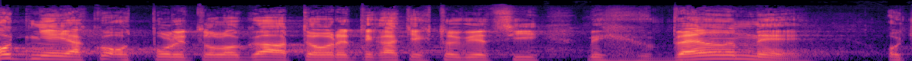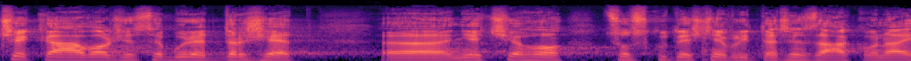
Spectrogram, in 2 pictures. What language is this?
Czech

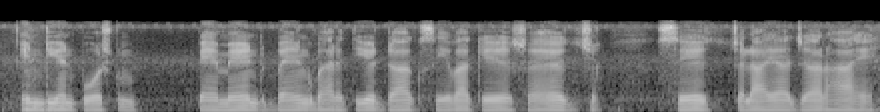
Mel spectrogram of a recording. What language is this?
Hindi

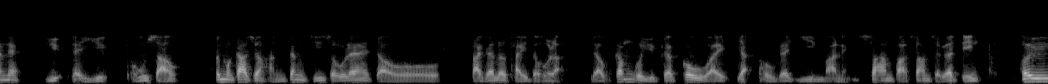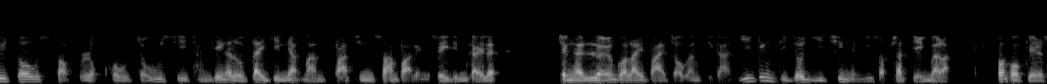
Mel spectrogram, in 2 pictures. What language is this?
Chinese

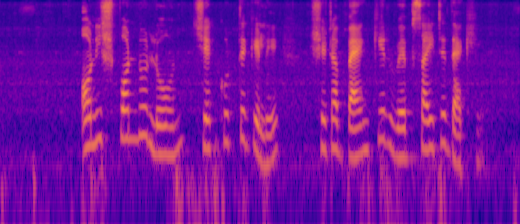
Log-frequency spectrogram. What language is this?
Bangla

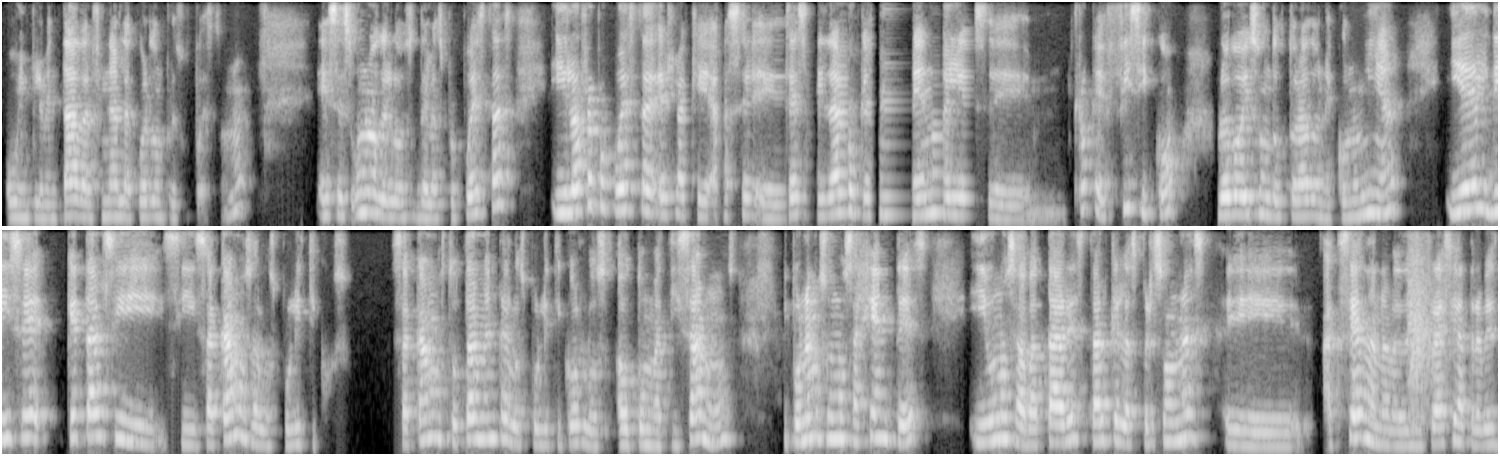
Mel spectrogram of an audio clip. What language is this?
Spanish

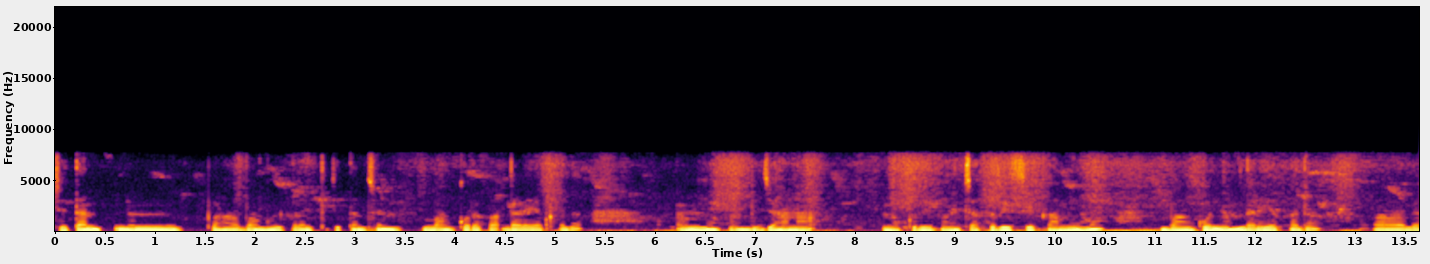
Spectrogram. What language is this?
Santali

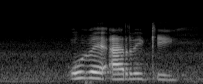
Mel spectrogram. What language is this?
Northern Sotho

